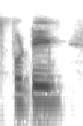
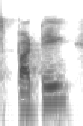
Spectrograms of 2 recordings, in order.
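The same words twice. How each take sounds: First: Putty said as POO-tee, rounded first vowel; POO-tee pronunciation. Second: Putty said as PUTT-ee, first vowel as in "but"; PUTT-ee pronunciation. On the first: Showing students the other way some people say it, putty as POO-tee. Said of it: "Some people call as putty". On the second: Showing students one way to pronounce it, putty as PUTT-ee. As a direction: say putty with an open "uh" in the first syllable. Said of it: "I don't know how it's pronounced". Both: Shown as a demonstration.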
